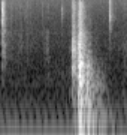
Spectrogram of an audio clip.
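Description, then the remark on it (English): A door at the top of the stairs bumps shut once, a muffled thud with a short rumbling tail, followed by a faint click in otherwise quiet surroundings. “Man, go put your pants on in your room and close that door at the top of the steps, please.”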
